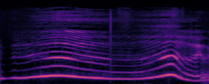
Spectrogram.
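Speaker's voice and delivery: high, loud drawn-out ooh; long "ooh". Retold or imitated. Imitates a noise in an aside.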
